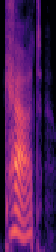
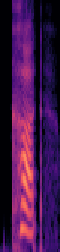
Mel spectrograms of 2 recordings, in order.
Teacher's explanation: cat with a flat a versus cut with a sharp uh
